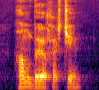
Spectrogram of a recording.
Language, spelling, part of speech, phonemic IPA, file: Dutch, hamburgertje, noun, /ˈhɑmbʏrɣərcə/, Nl-hamburgertje.ogg
- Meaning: diminutive of hamburger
